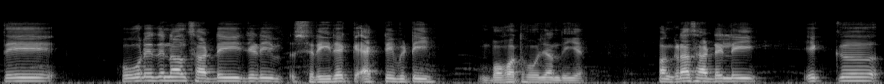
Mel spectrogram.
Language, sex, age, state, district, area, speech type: Punjabi, male, 45-60, Punjab, Ludhiana, urban, spontaneous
